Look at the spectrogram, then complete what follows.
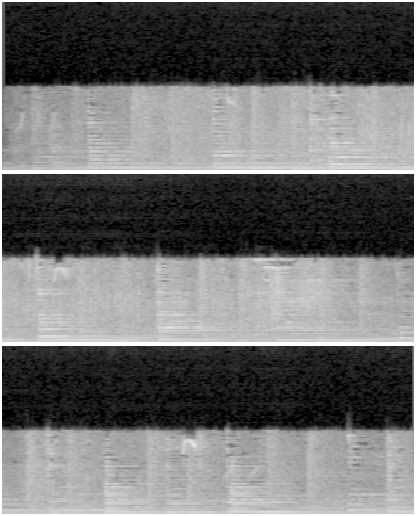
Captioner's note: applause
